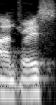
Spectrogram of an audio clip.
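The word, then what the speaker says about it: Andrés: Andreas is how you pronounce that.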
